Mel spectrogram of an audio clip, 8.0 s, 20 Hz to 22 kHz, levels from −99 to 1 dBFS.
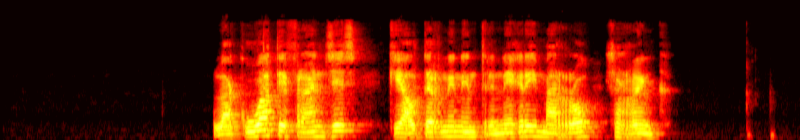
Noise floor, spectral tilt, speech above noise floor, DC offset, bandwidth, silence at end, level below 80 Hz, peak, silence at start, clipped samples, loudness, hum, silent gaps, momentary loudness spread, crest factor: -86 dBFS; -5.5 dB/octave; 68 dB; under 0.1%; 12 kHz; 1.35 s; -64 dBFS; -2 dBFS; 2.15 s; under 0.1%; -19 LUFS; none; none; 9 LU; 18 dB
